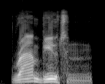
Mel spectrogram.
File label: "rambutan", British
